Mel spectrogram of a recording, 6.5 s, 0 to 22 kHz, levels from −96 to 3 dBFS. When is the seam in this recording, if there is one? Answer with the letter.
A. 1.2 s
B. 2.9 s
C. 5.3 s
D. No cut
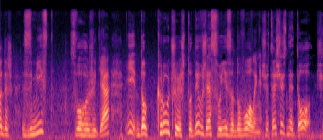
C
